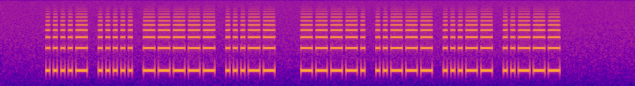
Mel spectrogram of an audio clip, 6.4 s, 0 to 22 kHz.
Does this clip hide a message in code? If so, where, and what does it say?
Yes: Morse code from 0.4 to 5.7 s, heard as electronic beeps, machine-sent, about 32 wpm, 740 Hz. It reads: 4503 9232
